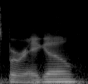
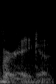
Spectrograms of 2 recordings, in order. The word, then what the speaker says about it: Borrego: James Borrego. – Borrego. – Same James Hornets. – Oh, I can't believe you pronounced that wrong. – James Borrego. Got it.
